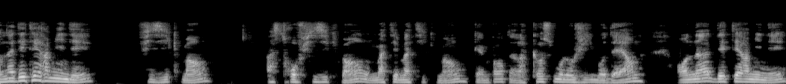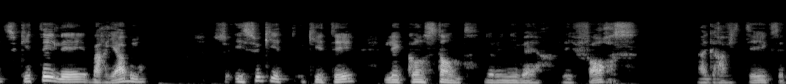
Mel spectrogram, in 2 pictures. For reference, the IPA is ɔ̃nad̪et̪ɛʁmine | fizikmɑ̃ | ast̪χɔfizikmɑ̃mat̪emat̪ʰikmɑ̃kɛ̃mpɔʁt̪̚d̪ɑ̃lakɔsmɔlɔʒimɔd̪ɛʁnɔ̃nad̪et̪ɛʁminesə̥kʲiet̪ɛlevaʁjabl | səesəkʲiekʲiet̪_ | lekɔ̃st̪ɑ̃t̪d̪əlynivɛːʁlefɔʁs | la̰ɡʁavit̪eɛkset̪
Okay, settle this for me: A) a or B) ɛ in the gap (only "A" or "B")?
B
